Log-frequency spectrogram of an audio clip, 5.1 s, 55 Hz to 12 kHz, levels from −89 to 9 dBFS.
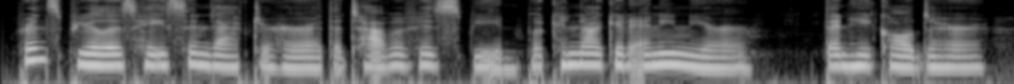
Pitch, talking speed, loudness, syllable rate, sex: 180 Hz, 260 wpm, -22 LUFS, 6.7 syllables/s, female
